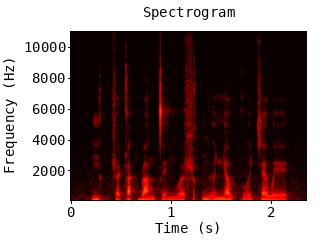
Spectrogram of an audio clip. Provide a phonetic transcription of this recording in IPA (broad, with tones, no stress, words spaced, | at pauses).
jə˦˥k̚ʂɛ˨˩˦ʈa˦˥k̚ɹa˧n t̪e˨˩ŋu˨˩ə̯ ʂə˦˥k̚ŋɨ˨˩˦ə̯ɲa˧w ku˨˩ə̯cɛ˧˥ we˧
